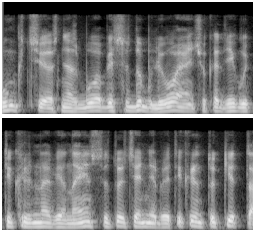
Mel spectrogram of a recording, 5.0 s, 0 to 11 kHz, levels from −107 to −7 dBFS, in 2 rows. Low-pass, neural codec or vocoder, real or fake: 7.2 kHz; codec, 16 kHz, 6 kbps, DAC; fake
